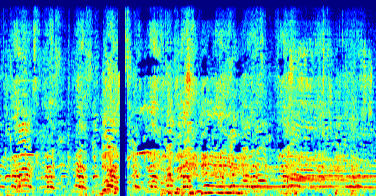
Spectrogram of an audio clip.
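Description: A large crowd sings loudly outdoors.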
